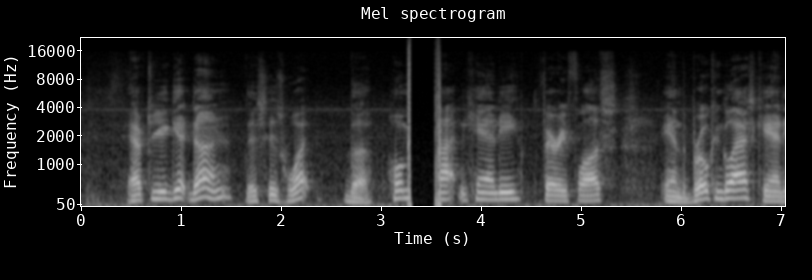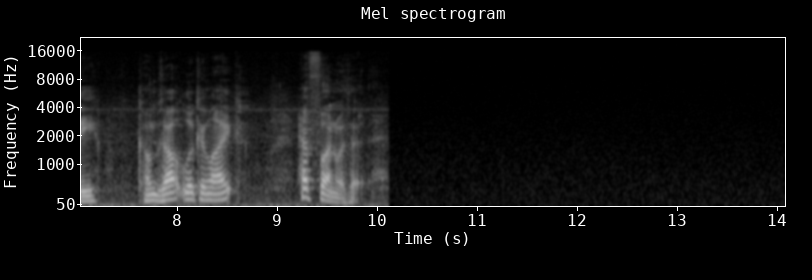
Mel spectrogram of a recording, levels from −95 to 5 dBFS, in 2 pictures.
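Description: At 3.26 s the cable is pulled and plugged in: a pop, 283 ms of near silence, a 35 ms 50 Hz mains buzz, then another pop. The spectrogram shows vertical click lines around a gap with a low hum band.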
